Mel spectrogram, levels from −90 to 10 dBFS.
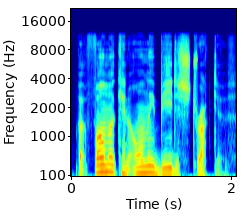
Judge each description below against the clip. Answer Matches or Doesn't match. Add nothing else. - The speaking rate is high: Doesn't match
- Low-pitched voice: Matches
